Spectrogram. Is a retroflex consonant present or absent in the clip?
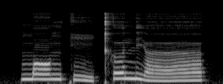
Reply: absent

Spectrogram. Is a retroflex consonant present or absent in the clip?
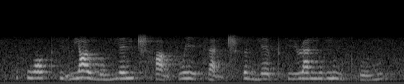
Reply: present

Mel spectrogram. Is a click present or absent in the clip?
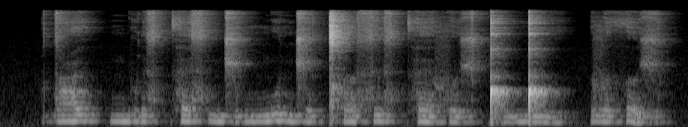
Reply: present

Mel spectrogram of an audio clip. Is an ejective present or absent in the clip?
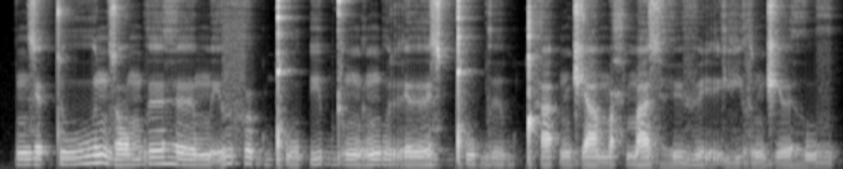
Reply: present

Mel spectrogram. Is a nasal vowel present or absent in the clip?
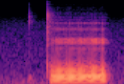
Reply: present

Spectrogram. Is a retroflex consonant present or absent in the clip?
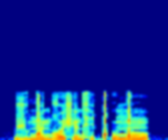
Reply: absent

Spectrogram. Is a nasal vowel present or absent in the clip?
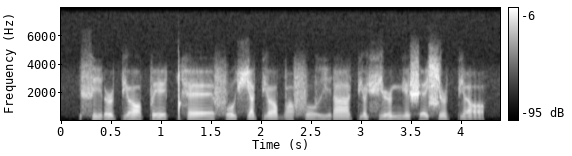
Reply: absent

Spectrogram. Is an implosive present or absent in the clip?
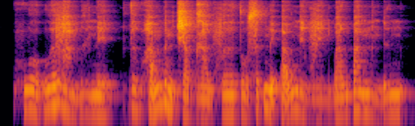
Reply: present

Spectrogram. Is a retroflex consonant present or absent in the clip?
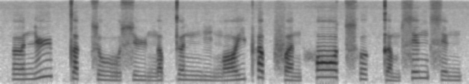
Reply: absent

